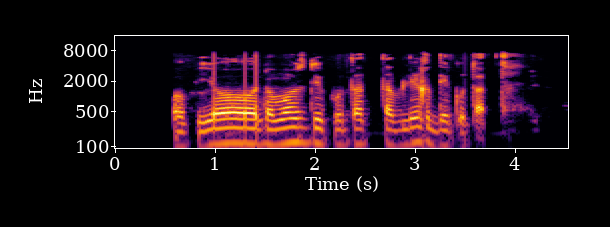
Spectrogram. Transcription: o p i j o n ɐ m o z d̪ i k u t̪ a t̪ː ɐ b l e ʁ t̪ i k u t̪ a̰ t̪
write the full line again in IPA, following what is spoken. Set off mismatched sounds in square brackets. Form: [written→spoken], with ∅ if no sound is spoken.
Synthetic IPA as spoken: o p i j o n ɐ m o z d̪ i k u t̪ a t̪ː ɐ b l [e→i] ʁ [t̪→d̪] i k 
